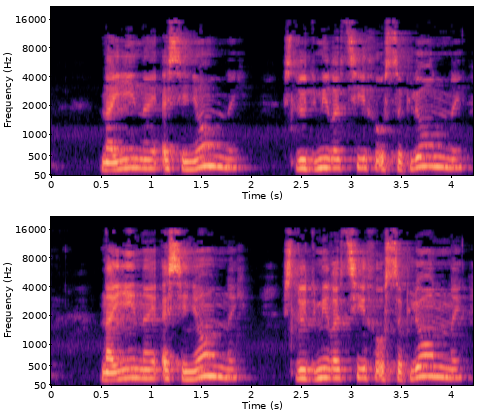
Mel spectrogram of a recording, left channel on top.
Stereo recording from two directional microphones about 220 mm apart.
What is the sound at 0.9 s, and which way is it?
A woman's voice, 45° right (ahead or behind).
